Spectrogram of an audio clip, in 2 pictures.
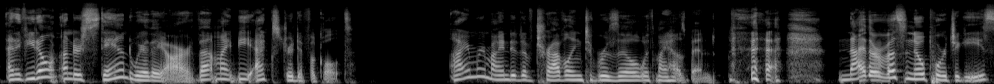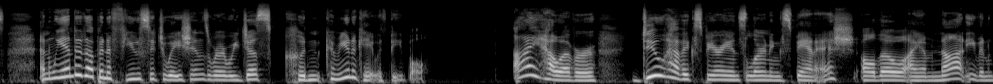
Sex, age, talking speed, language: female, 20-39, 165 wpm, English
